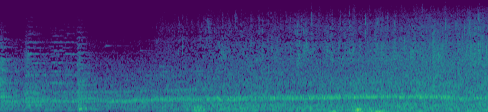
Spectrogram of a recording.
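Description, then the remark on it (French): Steady rain pours down at night in wind, a dense, even hiss with scattered patters, while a low droning whine rises slightly and then holds in the background. No one speaks. “Voilà que la pluie s'en mêle maintenant.”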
